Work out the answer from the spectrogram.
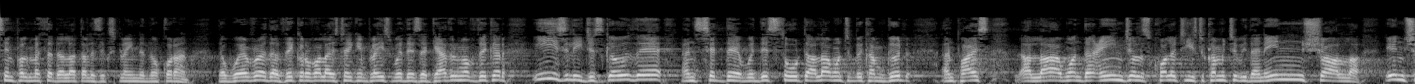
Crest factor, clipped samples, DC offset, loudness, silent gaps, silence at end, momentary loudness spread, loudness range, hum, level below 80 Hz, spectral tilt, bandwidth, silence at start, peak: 14 dB; under 0.1%; under 0.1%; -16 LUFS; none; 0 s; 6 LU; 1 LU; none; -52 dBFS; -5.5 dB/octave; 9.6 kHz; 0 s; -2 dBFS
